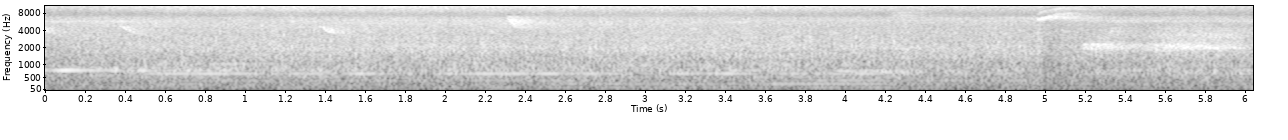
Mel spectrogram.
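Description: Small birds chirping: a few short, high chirps about a second apart, then a longer call near the end, over a steady hiss.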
